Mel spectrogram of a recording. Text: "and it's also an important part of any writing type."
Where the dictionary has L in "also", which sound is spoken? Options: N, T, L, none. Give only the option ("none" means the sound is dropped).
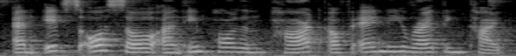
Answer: L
